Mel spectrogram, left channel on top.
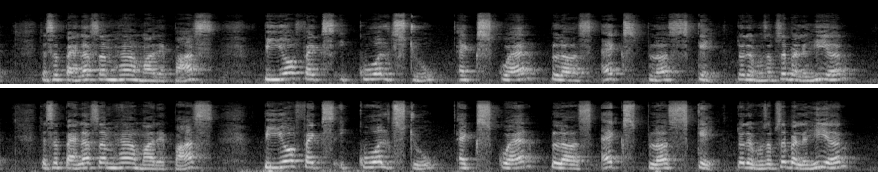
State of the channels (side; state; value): both; normal; correlation 0.34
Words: जैसे पहला सम है हमारे पास P of x equals to x square plus x plus k। तो देखो सबसे पहले here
